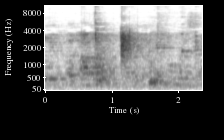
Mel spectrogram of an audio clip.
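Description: A cue strikes a billiard ball with a sharp tap.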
